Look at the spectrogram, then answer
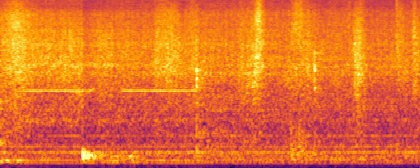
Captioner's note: microwave beeps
